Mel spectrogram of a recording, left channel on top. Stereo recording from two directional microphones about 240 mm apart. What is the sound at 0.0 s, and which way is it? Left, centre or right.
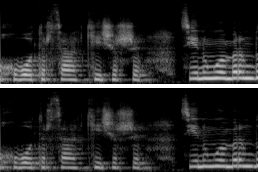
Speech, left.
